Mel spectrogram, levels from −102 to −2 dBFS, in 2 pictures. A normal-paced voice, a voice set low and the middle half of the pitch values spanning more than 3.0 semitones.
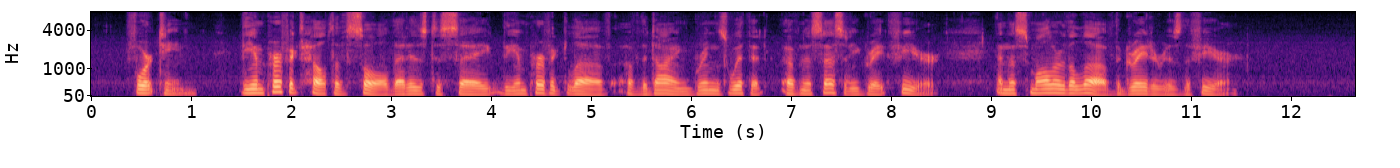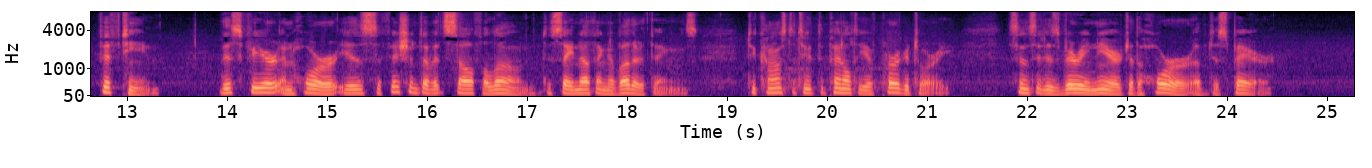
Yes: average, 155 wpm; low, 125 Hz; average, 3.9 semitones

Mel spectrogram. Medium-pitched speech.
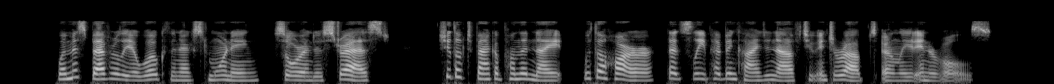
No: high, 210 Hz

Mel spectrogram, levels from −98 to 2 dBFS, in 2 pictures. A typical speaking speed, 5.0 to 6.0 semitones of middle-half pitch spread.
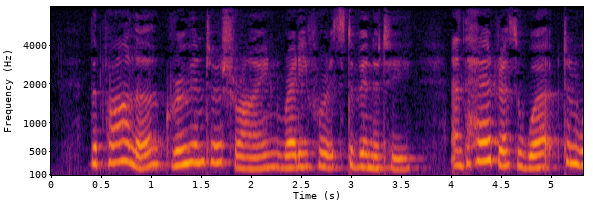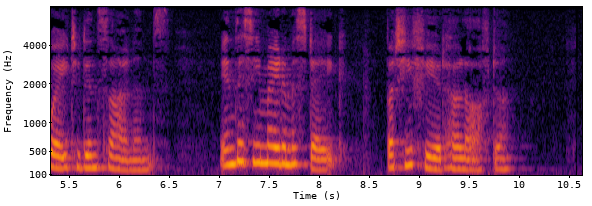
Yes: average, 165 wpm; wide, 5.5 semitones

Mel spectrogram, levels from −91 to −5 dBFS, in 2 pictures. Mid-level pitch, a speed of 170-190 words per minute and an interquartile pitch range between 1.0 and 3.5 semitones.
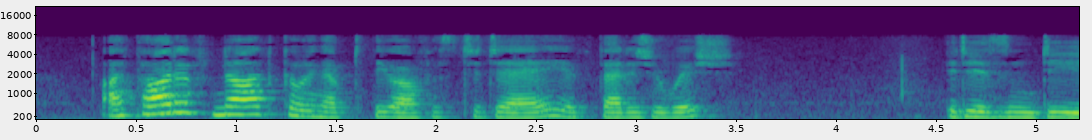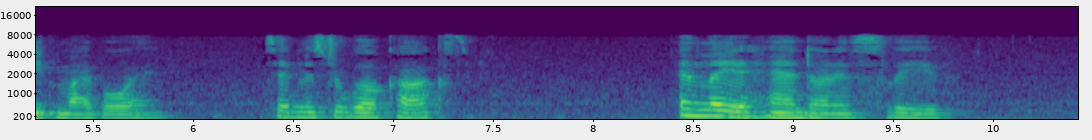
Yes: medium, 170 Hz; average, 175 wpm; average, 2.9 semitones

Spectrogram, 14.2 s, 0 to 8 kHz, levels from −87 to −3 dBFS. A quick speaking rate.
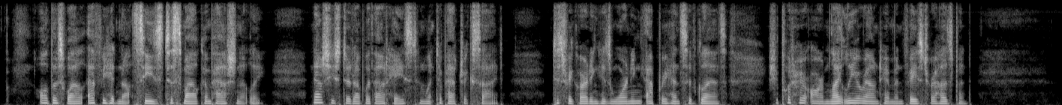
No: average, 155 wpm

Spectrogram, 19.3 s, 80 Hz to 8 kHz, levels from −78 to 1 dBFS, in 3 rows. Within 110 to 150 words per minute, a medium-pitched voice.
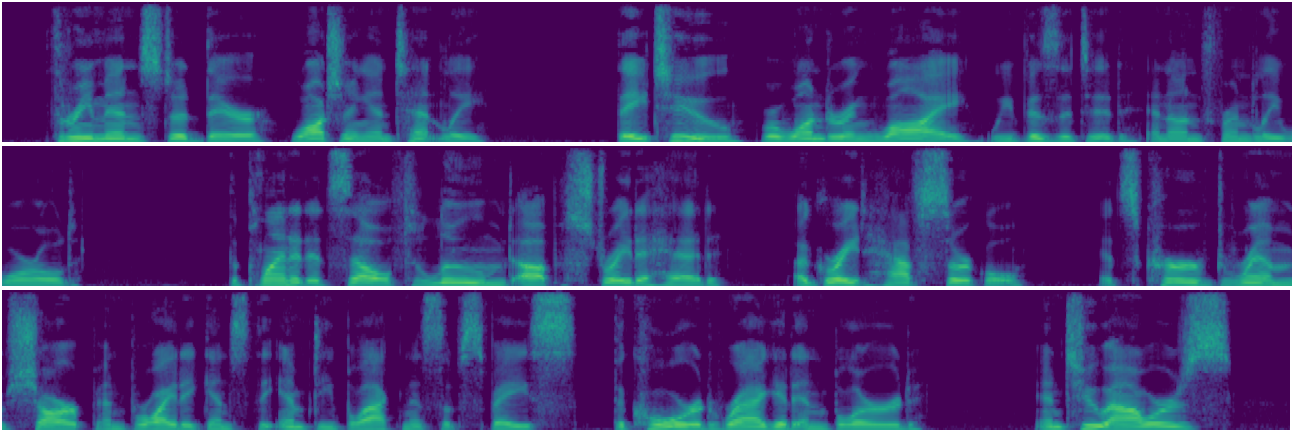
Yes: average, 145 wpm; medium, 145 Hz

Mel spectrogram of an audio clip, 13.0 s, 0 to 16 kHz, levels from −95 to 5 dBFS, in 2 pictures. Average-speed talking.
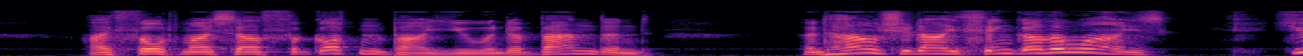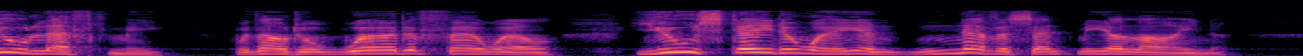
Yes: average, 145 wpm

